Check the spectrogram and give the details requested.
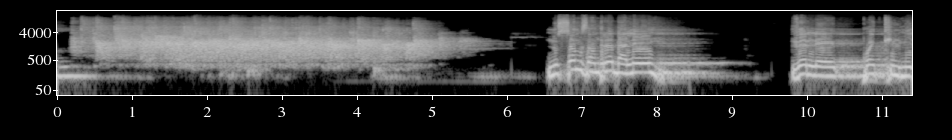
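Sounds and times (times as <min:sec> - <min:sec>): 
audience applause: 0:00.2 - 0:05.6
speech: 0:06.6 - 0:08.6, 0:10.0 - 0:11.4.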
